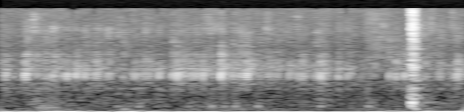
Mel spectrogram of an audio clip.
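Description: A man blowing hard into a Land Rover Defender's rear windscreen-washer hose, a strained rush of breath with no air getting through, loudest just after the start: the hose is completely blocked somewhere.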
